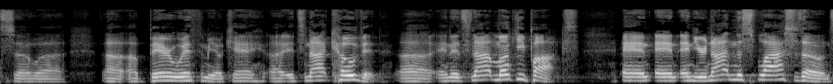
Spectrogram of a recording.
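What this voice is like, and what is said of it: Congested voice. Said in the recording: “If I sound congested, I'm not sick. I'm just coming on the other side of that little head cold”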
